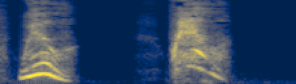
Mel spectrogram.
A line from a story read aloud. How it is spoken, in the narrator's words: Tessa cried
